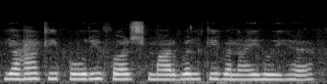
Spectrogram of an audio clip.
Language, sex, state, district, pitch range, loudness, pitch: Hindi, female, Uttar Pradesh, Lucknow, 230-250 Hz, -14 LUFS, 240 Hz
